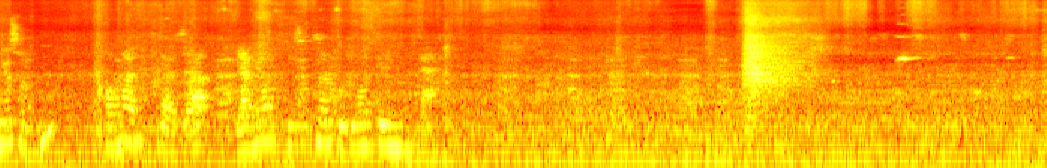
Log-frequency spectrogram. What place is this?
on a bus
